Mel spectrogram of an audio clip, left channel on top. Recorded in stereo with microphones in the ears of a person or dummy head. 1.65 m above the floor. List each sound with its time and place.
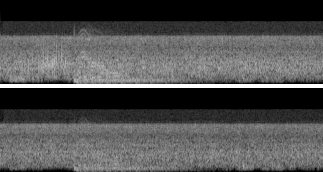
0.7 s an explosion: 25° left (ahead or behind), 1.9 m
